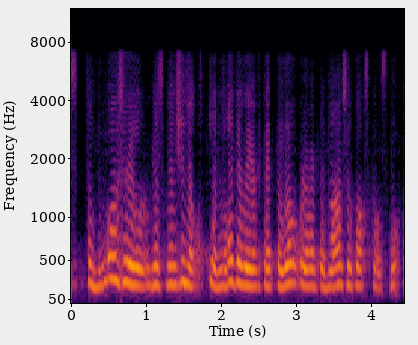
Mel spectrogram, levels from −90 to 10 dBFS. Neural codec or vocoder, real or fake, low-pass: codec, 16 kHz, 0.5 kbps, FreqCodec, smaller model; fake; 7.2 kHz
